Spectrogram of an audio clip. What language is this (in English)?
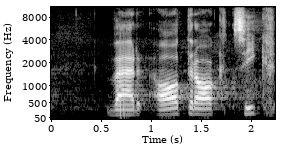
Swiss German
